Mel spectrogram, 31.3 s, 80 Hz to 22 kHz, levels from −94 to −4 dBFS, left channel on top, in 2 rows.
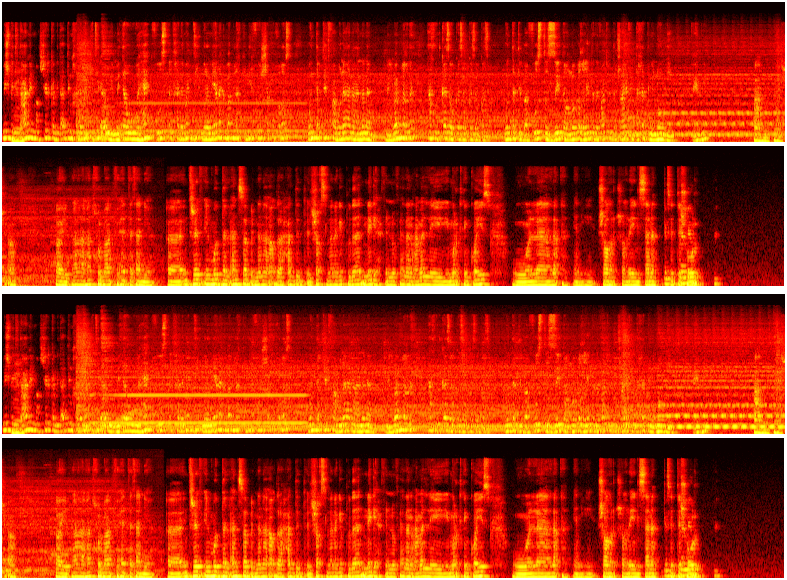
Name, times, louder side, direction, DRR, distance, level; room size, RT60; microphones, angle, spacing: voice 1, 0.0-5.8 6.1-9.8 10.0-13.5 13.8-14.2 28.9-29.6 29.9-30.0, left 2 dB, 70° left, 1.2 m, -29 dB
sound 1, 1.5-18.9, right 3 dB, 55° right, 1.0 m, -34 dB
Wind instrument woodwind instrument, 1.7-6.2, right 9 dB, 75° right, 0.4 m, -36 dB
voice 2, 15.0-16.4 16.7-29.6, right 1 dB, 10° right, 0.6 m, -27 dB
5.1 x 2.5 x 3.0 m
head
